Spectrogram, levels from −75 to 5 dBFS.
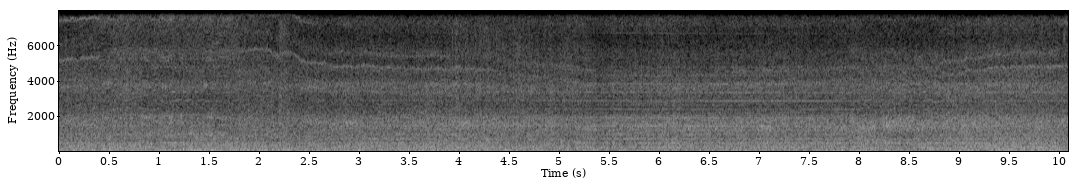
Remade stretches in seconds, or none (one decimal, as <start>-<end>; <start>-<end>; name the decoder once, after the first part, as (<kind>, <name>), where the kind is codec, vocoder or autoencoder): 0.4-1.8 (codec, SNAC); 8.0-8.8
